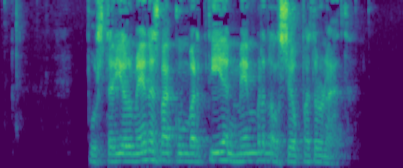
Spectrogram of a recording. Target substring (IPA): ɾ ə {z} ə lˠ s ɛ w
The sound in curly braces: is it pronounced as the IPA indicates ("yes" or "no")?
no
